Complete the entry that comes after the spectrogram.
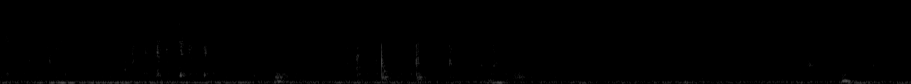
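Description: A brown leather Alden Straight Tip Blucher cap-toe dress shoe has its toe, heel and side buffed with a cotton cloth to build a wax burnish. Quiet, steady rubbing fills the clip, with brief bright scratchy swishes over a soft low rumble.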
